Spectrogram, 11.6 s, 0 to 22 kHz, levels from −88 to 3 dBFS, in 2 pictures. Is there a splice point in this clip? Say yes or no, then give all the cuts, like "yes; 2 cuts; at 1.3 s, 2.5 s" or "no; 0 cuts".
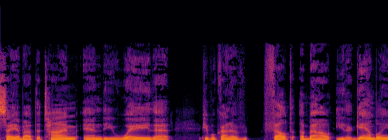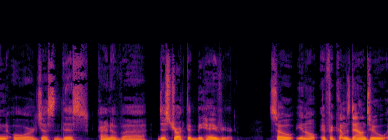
yes; 2 cuts; at 3.0 s, 8.1 s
